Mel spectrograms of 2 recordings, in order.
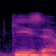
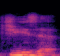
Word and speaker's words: Giza: Far larger and older stories being exposed at Giza right now. Well, just the idea they changed the language. It's actually supposed to be pronounced Giza, but the Egyptian Arabic, they pronounce G instead of J. So, Giza.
